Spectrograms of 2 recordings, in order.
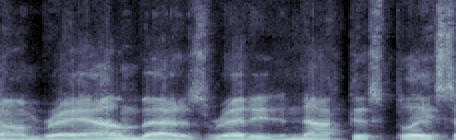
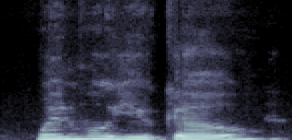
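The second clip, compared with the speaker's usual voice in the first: put-on very high-pitched little girl voice; 11 semitones higher than usual. Voicing Inkatink's question to the group, in a little girl's voice. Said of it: "Inkatink says in a little girl's voice".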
